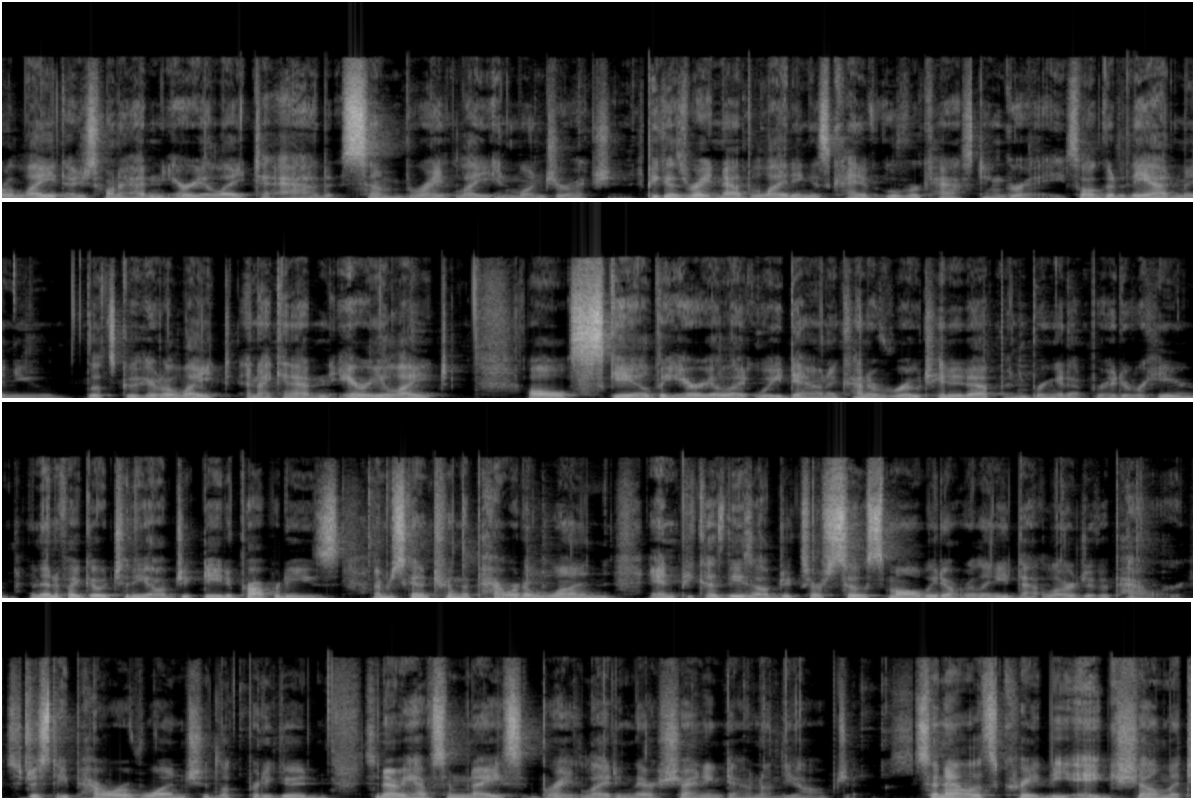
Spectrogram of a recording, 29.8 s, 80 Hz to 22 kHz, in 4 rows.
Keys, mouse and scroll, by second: 0.7-2.4 middle drag, 0.7 scroll up 1, 2.6-3.4 middle drag, 3.1 scroll down 1, 3.6 middle drag, 3.6 scroll up 1, 4.0 middle click, 4.6 shift+middle click, 4.8-6.2 shift+middle drag, 6.6 shift+a, 9.0 click, 9.4 scroll down 2, 9.8-11.7 middle drag, 10.1 scroll down 2, 10.8 s, 11.7 click, 12.0 middle click, 12.2-14.1 typing, 12.4 click, 13.0 click, 13.3 click, 13.6 drag, 14.3 drag, 14.3 middle drag, 15.6 click, 16.1 click, 17.3 click, 17.7 1, 18.1 click, 19.0 click, 19.5-21.4 scroll up 1, 20.0-21.4 shift+middle drag, 22.1 g, 22.2-23.9 drag, 22.4 KP_0, 23.0 scroll down 1, 23.3 g, 23.8-25.5 shift+scroll up 1, 23.9-25.5 shift+middle drag, 24.2 a, 25.8-26.4 scroll down 1, 26.4 shift+scroll down 1, 26.5-27.6 shift+middle drag, 26.6-27.6 shift+scroll up 1, 27.6-28.0 shift+scroll up 1, 27.8-29.4 shift+middle drag, 28.0 a.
